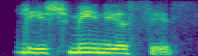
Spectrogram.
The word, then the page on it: leishmaniasis: Indian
